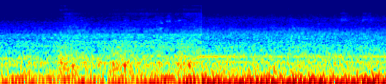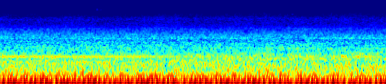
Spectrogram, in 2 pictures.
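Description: Train noise at a railway platform: a steady low rumble that grows louder about two seconds in, joined by a constant machine hum.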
